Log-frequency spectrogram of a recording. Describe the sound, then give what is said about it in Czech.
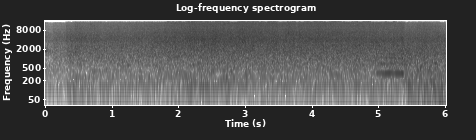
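A steady, powerful rush of water swells slightly in the first seconds and then roars on continuously as the flow is let in and a water wheel spins up at a water-powered hammer mill, where the wheels drive a hammer, a grinder and bellows. “Proud vody už viditelně zmohutněl, kolo se roztočilo a to je teda švuňk, to je rychlost.”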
